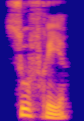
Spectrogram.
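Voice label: "souffrir", French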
